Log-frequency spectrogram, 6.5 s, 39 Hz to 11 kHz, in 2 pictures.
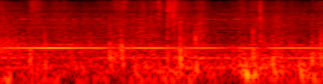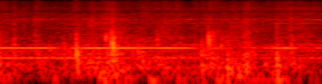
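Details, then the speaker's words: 2011 VW Jetta Sportwagon 2.0 TDI after fuel filter replacement, lift pump activated via VCDS for about 30 seconds, no leaks: faint steady mid-pitched hum whose tone changes as it primes; priming normally. "You can hear the change in the tone now. You hear?"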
